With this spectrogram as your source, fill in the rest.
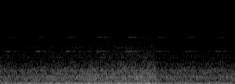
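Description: A train in the Train Sim World 3 video game rumbles steadily on the rails while braking to a stop, a continuous low mechanical roar with faint tonal hums and no voices.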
